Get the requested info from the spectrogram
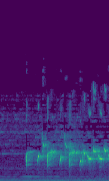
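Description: A European goldfinch sings a quick, bright run of tinkling, twittering notes, varied and high-pitched, delivered without pause over a quiet background.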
